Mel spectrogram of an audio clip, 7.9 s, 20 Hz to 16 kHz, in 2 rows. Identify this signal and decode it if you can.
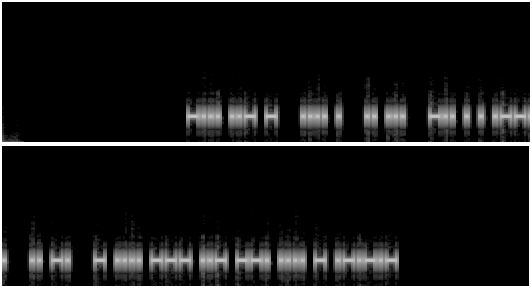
Morse code, heard as a keyed tone, about 43 wpm, 700 Hz. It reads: BUT HE IS DEEP IN THOUGHT.
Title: Sentences from Top 1000 Words - Review Part 3 - 45wpm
